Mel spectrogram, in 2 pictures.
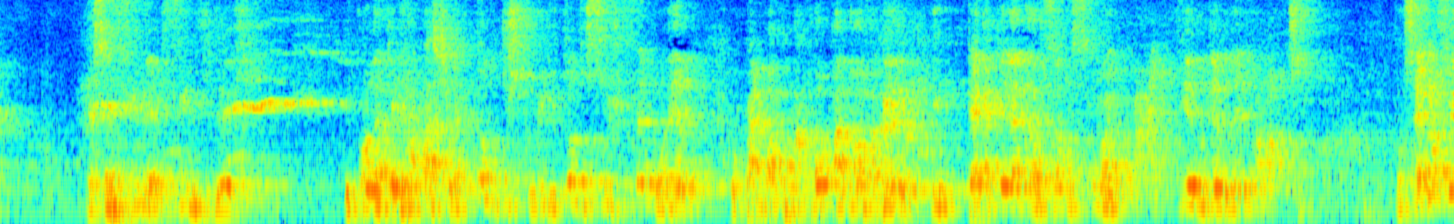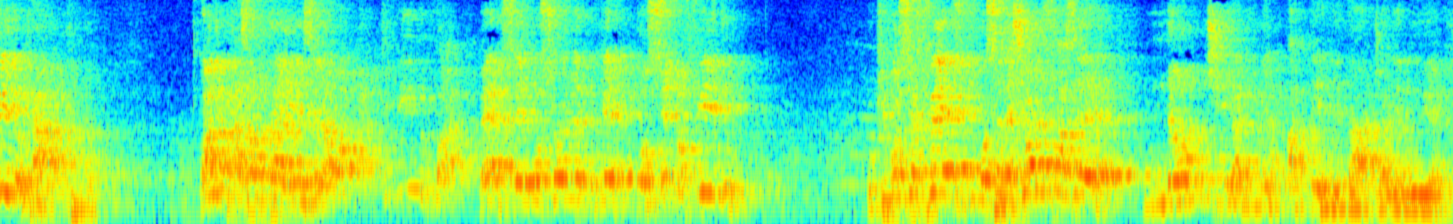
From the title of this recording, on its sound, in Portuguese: Ao Vivo na Casa de Louvor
